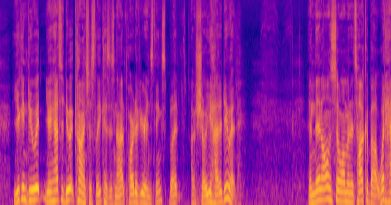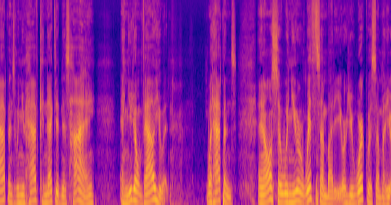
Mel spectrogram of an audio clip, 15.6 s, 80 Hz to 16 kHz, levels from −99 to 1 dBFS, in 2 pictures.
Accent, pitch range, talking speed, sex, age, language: American, 130-165 Hz, 220 wpm, male, 40-59, English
